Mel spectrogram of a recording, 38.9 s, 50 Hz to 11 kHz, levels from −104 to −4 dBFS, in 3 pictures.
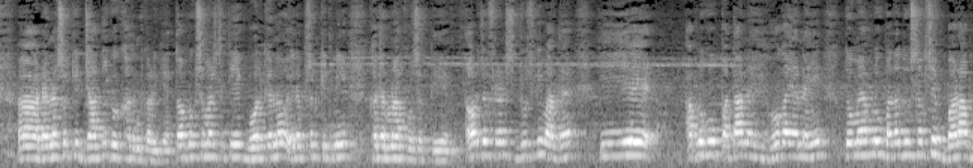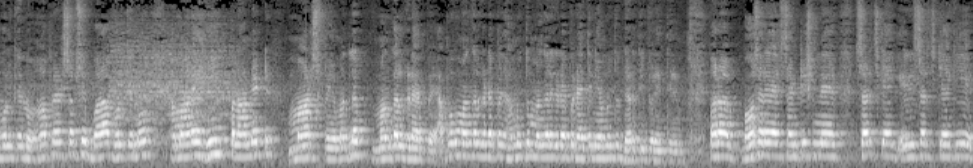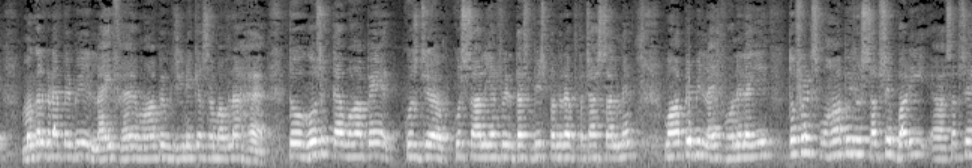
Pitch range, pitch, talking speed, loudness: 195-220 Hz, 210 Hz, 215 wpm, -15 LUFS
